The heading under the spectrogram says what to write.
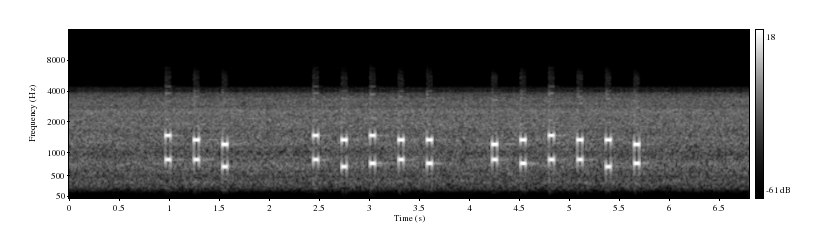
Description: DTMF, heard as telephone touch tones, dialled by machine, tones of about 50 ms. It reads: 981 92685 759824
